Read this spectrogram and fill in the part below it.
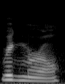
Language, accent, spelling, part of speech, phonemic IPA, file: English, US, rigmarole, noun / adjective, /ˈɹɪɡməɹoʊl/, En-us-rigmarole.ogg
- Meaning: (noun) 1. A long and complicated formal procedure 2. Confused and incoherent talk; nonsense; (adjective) Characterized by rigmarole; prolix; tedious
